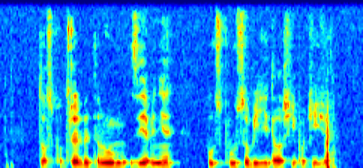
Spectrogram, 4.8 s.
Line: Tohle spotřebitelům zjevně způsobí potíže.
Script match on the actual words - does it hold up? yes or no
no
